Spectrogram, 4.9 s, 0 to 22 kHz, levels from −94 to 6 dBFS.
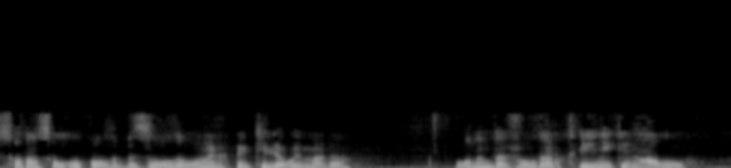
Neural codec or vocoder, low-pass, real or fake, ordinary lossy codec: codec, 32 kHz, 1.9 kbps, SNAC; 7.2 kHz; fake; MP3, 32 kbps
